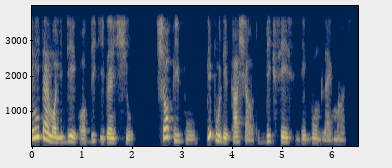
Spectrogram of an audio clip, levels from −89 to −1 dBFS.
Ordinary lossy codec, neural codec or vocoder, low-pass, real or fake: none; vocoder, 22.05 kHz, 80 mel bands, WaveNeXt; 3.6 kHz; fake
